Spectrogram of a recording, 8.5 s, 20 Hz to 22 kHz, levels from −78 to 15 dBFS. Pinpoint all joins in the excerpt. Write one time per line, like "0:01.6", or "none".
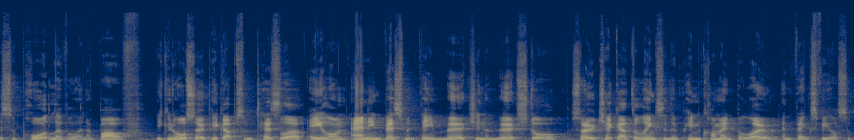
0:01.5
0:03.0
0:05.7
